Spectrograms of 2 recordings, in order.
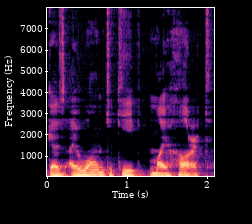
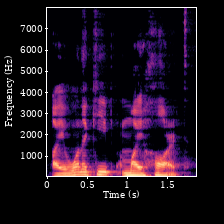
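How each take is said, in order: First: It is said carefully, with full want to. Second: It is said fast, with reduced wanna.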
